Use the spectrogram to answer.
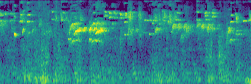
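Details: Caged European goldfinches, Carduelis carduelis major, kept for breeding in Ioannina, Greece. Bright high twitters and liquid trills overlap in a busy chatter, with a faint low hum underneath.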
